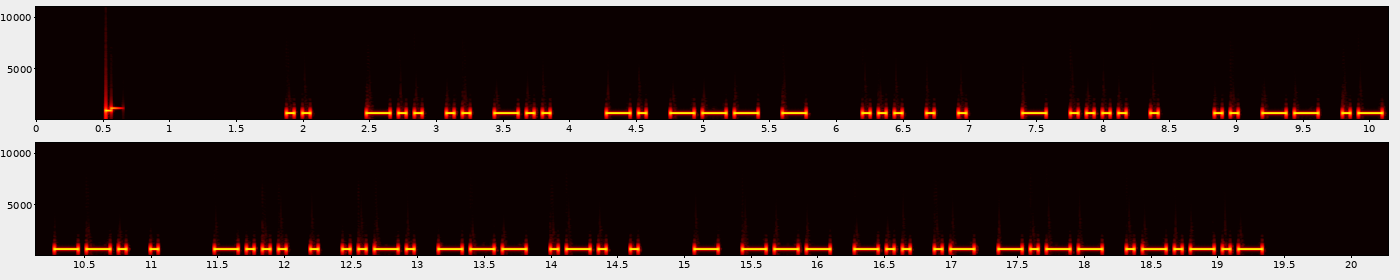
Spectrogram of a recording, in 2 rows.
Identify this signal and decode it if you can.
Morse code, heard as a keyed tone, about 20 wpm, 700 Hz. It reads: I DID NOT SEE THE IMAGE BEFORE TODAY.
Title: Sentences from Top 1000 Words - Review Part 4 - 20wpm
